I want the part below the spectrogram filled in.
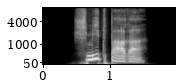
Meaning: inflection of schmiedbar: 1. strong/mixed nominative masculine singular 2. strong genitive/dative feminine singular 3. strong genitive plural
- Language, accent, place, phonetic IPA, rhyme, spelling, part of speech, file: German, Germany, Berlin, [ˈʃmiːtˌbaːʁɐ], -iːtbaːʁɐ, schmiedbarer, adjective, De-schmiedbarer.ogg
